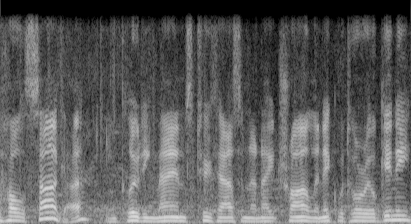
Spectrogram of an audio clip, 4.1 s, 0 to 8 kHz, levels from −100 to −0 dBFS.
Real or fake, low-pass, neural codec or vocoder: real; 7.2 kHz; none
